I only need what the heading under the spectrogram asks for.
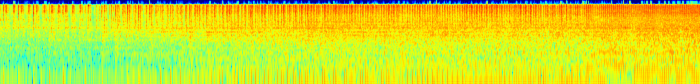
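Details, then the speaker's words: Tecumseh-engine snowblower after a carb clean: coughs on starting, then revs climb and stay high even at the lowest setting. The governor doesn't work because its linkage was reconnected in the wrong carb hole, so the engine over-revs. "I've never had one where the governor doesn't work it's interesting I mean unless I put it back in the wrong hole"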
